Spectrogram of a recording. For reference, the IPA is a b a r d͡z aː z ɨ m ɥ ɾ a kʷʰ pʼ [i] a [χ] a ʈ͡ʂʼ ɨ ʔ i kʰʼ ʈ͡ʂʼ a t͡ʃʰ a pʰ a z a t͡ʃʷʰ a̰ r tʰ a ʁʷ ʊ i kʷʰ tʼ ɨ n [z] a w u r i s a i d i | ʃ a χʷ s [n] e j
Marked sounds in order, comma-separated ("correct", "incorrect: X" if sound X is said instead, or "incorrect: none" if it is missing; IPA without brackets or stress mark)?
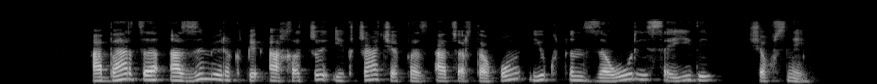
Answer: correct, correct, correct, correct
